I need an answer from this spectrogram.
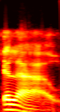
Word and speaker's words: allow: To allow, here we have one more word, A-L-L-O-W. Here we can find one more time that evo sound.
